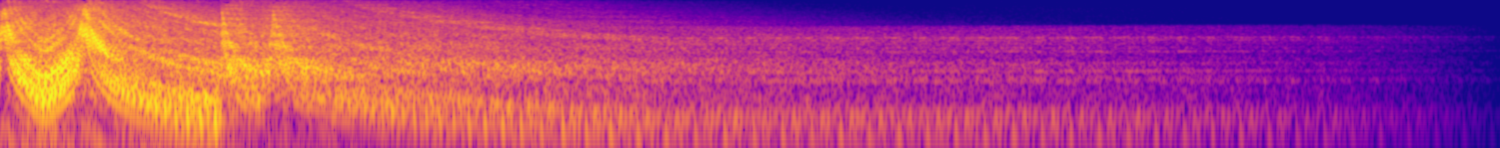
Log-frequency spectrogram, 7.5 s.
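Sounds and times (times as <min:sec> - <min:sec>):
bursting electric whoosh: 0:00.0 - 0:05.9.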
